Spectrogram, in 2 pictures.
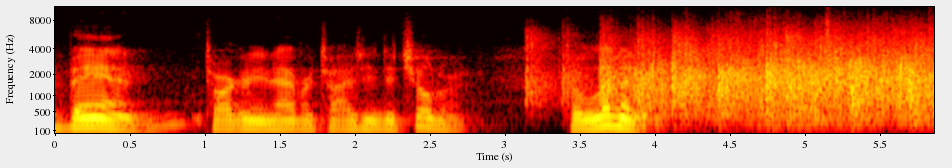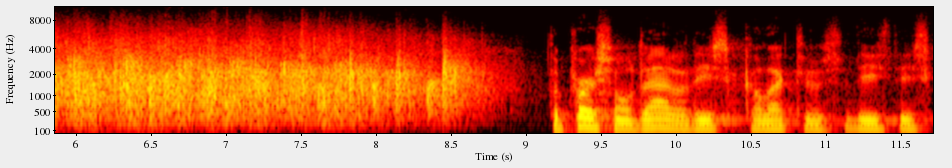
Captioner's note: applause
